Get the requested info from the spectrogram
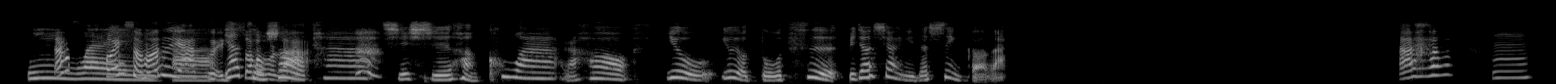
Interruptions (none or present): present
